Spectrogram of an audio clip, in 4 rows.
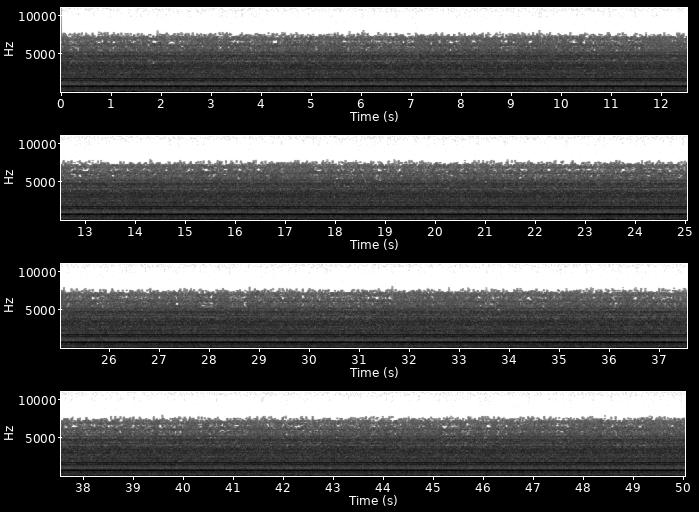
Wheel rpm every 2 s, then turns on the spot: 0, 0, 0, 0, 0, 0, 0, 0, 0, 0, 0, 0, 0, 0, 0, 0, 0, 0, 0, 0, 0, 0, 0, 0, 0.
none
